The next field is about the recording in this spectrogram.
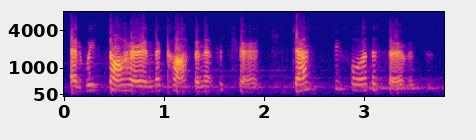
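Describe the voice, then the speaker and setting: A woman's voice: on the low side, a little fast, bright, forceful tone. An actress playing a polite older mother speaking through a telephone filter in a 1940s radio drama. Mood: solemn. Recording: dull vintage radio, telephone line.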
